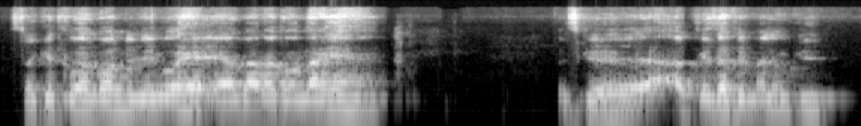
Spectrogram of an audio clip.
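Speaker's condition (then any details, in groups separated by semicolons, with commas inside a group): Cerebral palsy; quadriplegic, since birth, cause extreme prematurity, wheelchair user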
